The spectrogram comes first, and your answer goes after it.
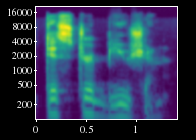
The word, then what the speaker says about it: distribution: this word is distribution we move the stress to the first and third syllables the first syllable dis distribution and the stress on the third syllable too with View distribution stress only first and third syllable and remember it's not distribution it's distribution make that u sound after the B distribution this is a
